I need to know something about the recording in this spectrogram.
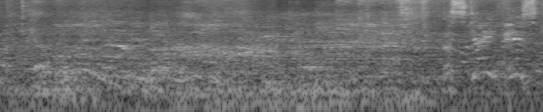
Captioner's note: guests screaming; machine cranking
